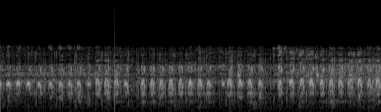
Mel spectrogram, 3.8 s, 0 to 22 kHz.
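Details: Mouse delivery during an owl feeding at 2:07 AM, 25 July 2017: fast, steady chittering twitters, roughly three or four notes per second throughout, with a sharp click near the middle and rising intensity toward the end.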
